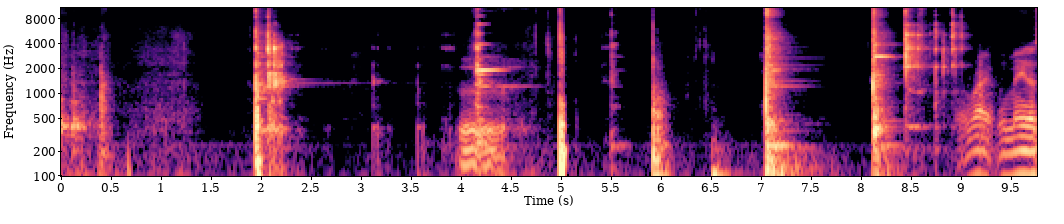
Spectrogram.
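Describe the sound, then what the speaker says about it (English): A hammer knocks a rear brake part loose on a Toyota Avalon XLS, giving about a dozen sharp, irregular metallic strikes close by, with a short voice near the end. "we're gonna bang it the rest of the way out with the hammer"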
